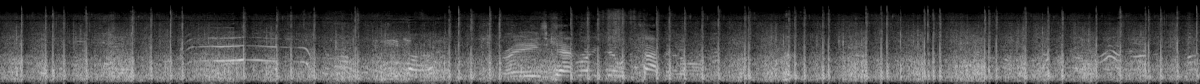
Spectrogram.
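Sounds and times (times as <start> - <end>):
fireworks cracking and popping: 0.0 - 12.0.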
